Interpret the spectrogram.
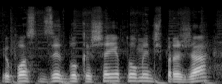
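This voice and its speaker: A man with a European Portuguese accent introduces a music app tutorial at a quick clip, addressing viewers directly. His voice sits a little high and stays eager throughout. Soft music plays faintly behind him. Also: steady tone. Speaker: music production channel host.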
